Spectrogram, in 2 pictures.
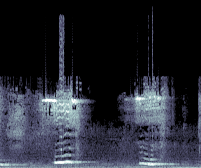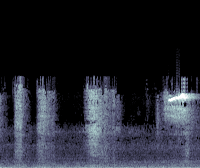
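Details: Dog being bathed gives two brief, quavering whimpers about two seconds apart, then only faint clicks and low background noise.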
